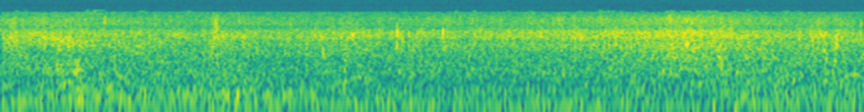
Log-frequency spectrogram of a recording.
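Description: Faint, steady outdoor noise of wind and flowing floodwater, a low even rumble with no distinct events.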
